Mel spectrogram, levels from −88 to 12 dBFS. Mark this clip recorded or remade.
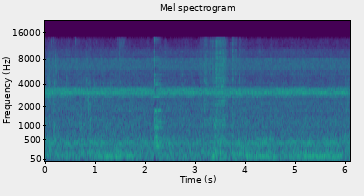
remade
